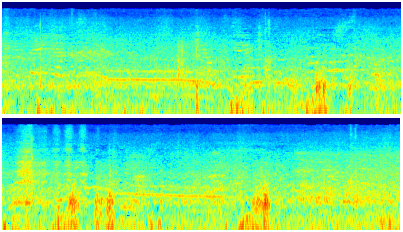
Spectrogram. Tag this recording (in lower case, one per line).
pets
speech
